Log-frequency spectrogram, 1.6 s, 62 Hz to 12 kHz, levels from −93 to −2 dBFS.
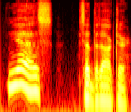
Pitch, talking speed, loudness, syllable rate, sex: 145 Hz, 145 wpm, -15 LUFS, 4.4 syllables/s, male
